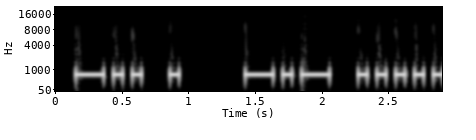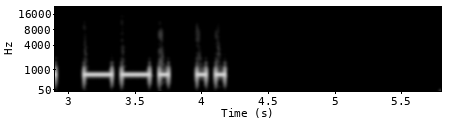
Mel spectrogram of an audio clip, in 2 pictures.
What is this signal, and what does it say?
Morse code, heard as a keyed tone, about 17 wpm, 700 Hz. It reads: DE K5GI
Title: USA Callsign DE Callsign - 4 Characters - 17wpm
